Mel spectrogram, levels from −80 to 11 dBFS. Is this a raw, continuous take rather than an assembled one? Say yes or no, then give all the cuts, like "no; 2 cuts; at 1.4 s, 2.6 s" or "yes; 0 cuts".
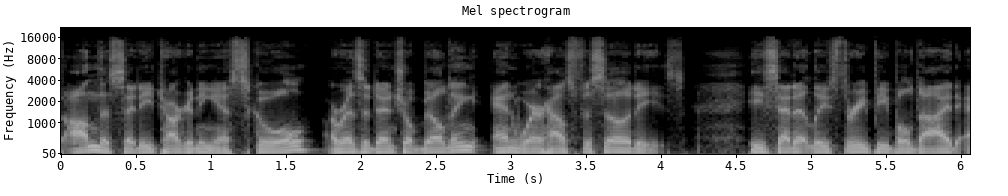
yes; 0 cuts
